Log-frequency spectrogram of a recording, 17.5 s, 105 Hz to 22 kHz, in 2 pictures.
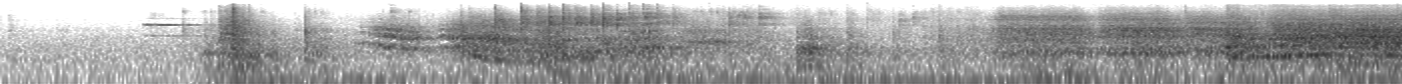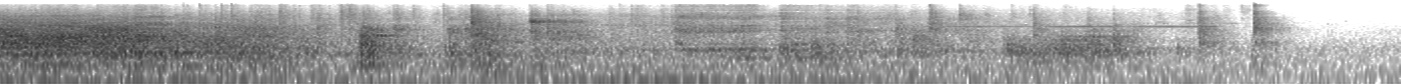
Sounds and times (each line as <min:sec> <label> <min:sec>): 0:00.9 Old Garage Door Opening 0:17.0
